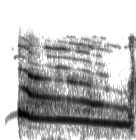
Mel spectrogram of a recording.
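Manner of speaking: no said very high and stretched out. Retelling the dubbed clip again, Slippy asks a question: imitating Slippy. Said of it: "then she's like".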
